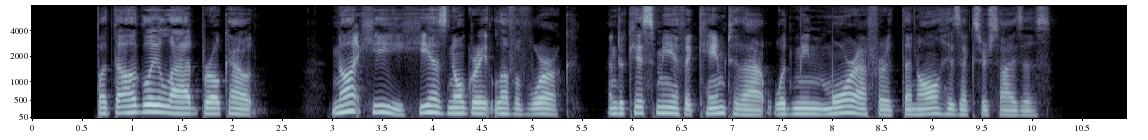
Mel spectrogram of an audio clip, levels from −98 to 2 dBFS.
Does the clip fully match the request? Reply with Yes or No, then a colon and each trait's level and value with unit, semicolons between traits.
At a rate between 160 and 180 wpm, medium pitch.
Yes: average, 175 wpm; medium, 145 Hz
